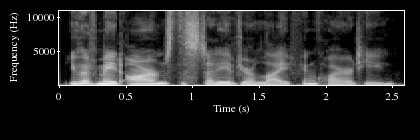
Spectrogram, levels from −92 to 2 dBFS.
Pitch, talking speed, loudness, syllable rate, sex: 230 Hz, 255 wpm, -17 LUFS, 6.0 syllables/s, female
